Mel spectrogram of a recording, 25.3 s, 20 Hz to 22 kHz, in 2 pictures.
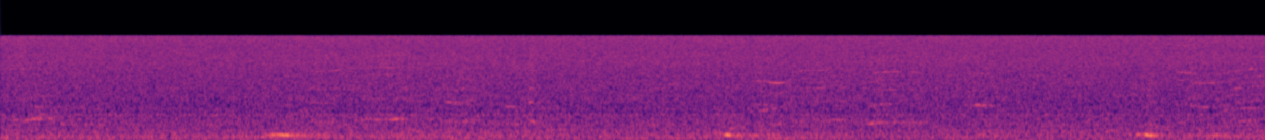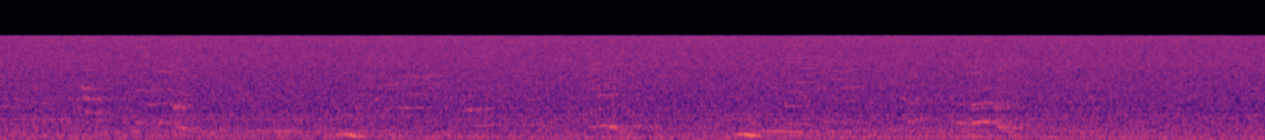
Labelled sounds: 7.5	8.2	humpback whale, 1.9 to 2.8 kHz
8.7	9.0	humpback whale, 2.6 to 2.8 kHz
9.7	10.0	humpback whale, 0.93 to 1.1 kHz
12.2	12.4	humpback whale, 2.5 to 2.8 kHz
21.0	21.3	humpback whale, 1.7 to 2.9 kHz
22.4	22.6	humpback whale, 0.99 to 1.2 kHz

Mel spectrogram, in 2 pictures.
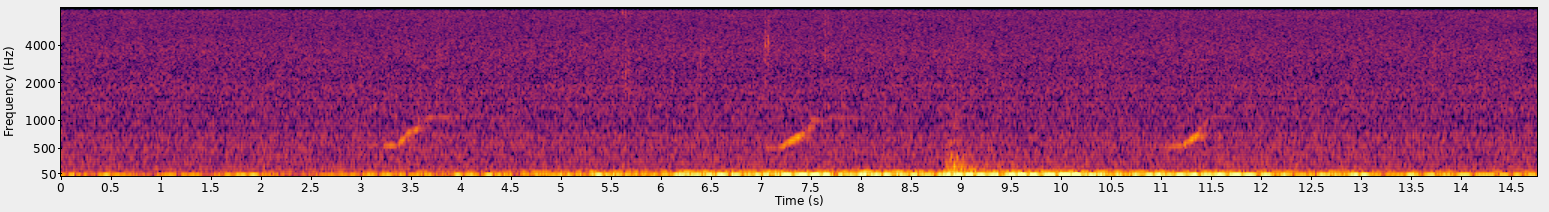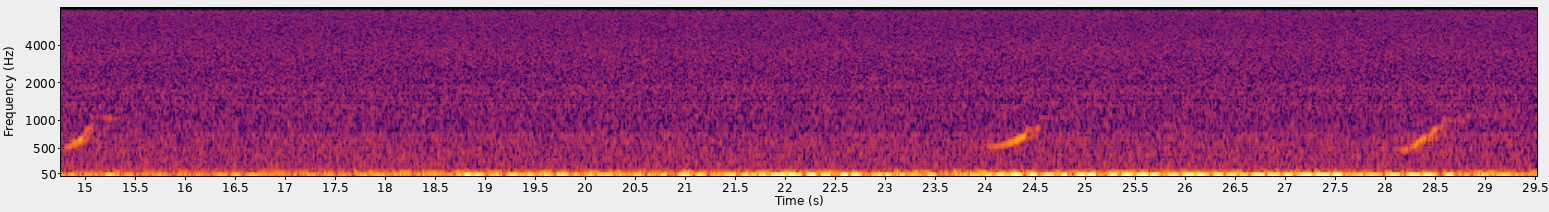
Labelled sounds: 3.4	3.8	humpback whale, 0.80 to 1.1 kHz
7.4	7.7	humpback whale, 0.80 to 1.1 kHz
28.4	28.7	humpback whale, 0.80 to 1.1 kHz

